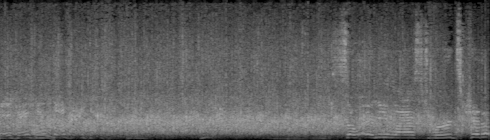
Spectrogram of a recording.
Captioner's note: applause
